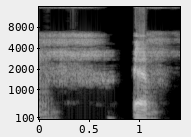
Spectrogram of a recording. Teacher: disebut likuida sehingga dikatakan demikian kemudian konsonan getar atau Tril adalah cara menjauhkan menjauhkan dan mendekatkan lidah ke avolong secara cepat dan berulang-ulang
